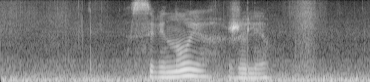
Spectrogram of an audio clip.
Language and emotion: Russian, neutral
